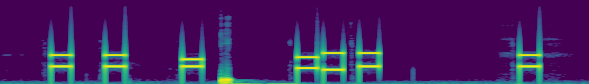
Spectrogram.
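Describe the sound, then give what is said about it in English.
Telephone dialing tones beep as a number is dialed: seven short, clear touch-tone beeps in an uneven rhythm, with a single low thump early on and quiet pauses between. “Let's see. I'll dial it up.”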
